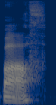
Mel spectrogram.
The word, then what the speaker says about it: Bath: She also ended up at a grammar school in Oxford and she did study business at the University of Bath.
